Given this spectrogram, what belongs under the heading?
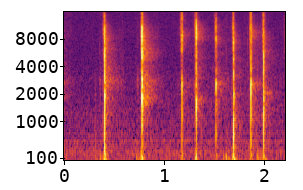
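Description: About nine sharp hand claps, spaced unevenly and recorded up close on an UHURU UM900 budget microphone, with quiet room hiss between them.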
